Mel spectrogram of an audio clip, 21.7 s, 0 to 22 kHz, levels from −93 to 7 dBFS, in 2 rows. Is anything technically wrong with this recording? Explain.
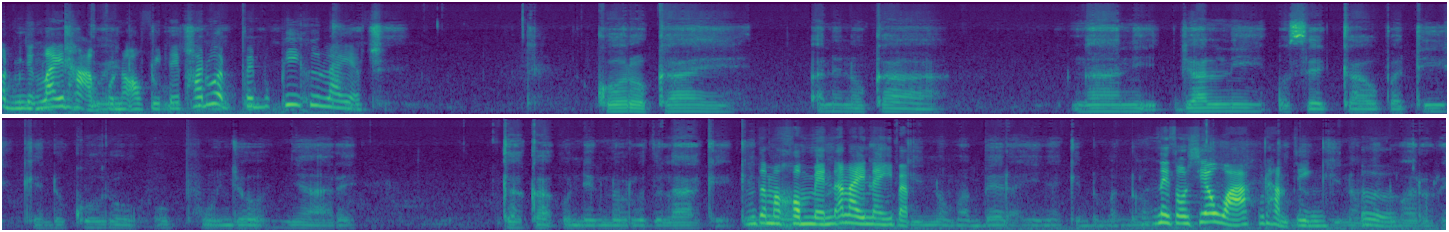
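No, there's nothing technically wrong here that I can hear anywhere in this speech recording.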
